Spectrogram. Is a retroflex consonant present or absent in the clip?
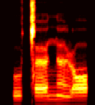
present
